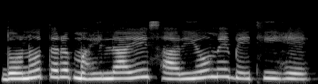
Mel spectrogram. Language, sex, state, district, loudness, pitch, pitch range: Hindi, female, Arunachal Pradesh, Lower Dibang Valley, -13 LUFS, 275 Hz, 260-320 Hz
